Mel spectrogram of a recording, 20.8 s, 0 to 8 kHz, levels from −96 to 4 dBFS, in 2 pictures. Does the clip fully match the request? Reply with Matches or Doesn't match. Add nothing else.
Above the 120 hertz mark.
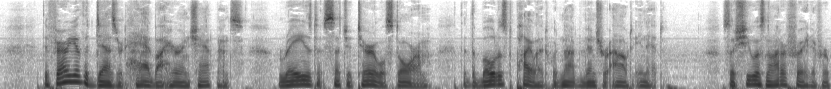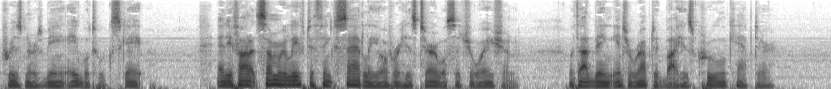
Doesn't match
